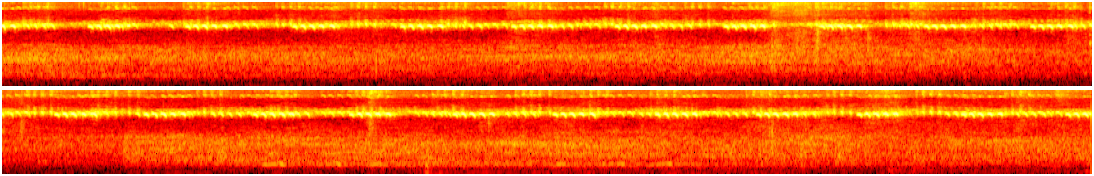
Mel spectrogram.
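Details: Night-time cricket chorus: bright, shrill chirps repeated roughly once a second in an even rhythm, a continuous fainter high buzz running behind them.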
